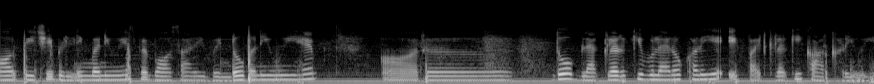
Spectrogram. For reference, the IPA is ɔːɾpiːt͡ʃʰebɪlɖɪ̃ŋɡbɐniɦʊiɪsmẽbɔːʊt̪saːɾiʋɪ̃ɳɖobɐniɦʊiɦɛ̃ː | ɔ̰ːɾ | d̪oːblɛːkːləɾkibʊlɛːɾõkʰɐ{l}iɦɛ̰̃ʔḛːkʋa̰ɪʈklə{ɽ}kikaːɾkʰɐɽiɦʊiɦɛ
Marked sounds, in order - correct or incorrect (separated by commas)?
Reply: incorrect, incorrect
